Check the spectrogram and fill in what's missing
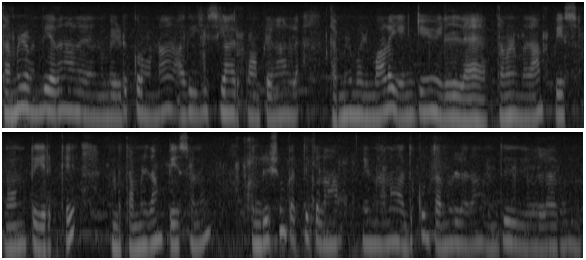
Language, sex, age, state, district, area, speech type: Tamil, female, 18-30, Tamil Nadu, Mayiladuthurai, urban, spontaneous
